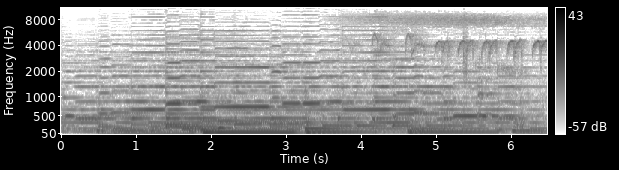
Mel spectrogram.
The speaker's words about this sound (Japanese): 今回もいつものように福島県三春町の里山にある森に囲まれたウッドデッキで収録をしました皆さんもぜひ冷たい飲み物などを用意していただきセミやウグイスがなく森の木陰で過ごすひとときをお楽しみください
